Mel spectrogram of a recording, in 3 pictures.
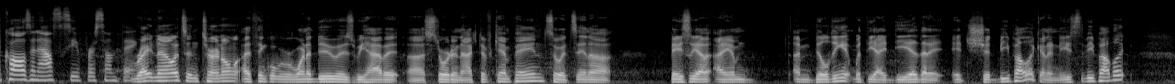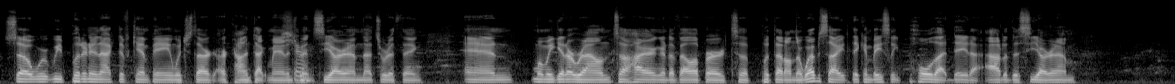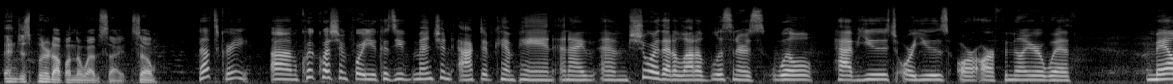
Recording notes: recorded at the 2017 Clio Cloud Conference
